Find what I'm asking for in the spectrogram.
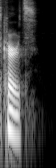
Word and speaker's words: Kurtz: Well, you keep saying Kruntz. It's Kurtz.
